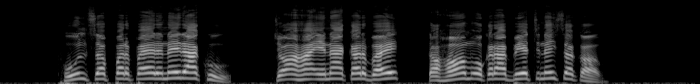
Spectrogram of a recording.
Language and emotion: Maithili, angry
